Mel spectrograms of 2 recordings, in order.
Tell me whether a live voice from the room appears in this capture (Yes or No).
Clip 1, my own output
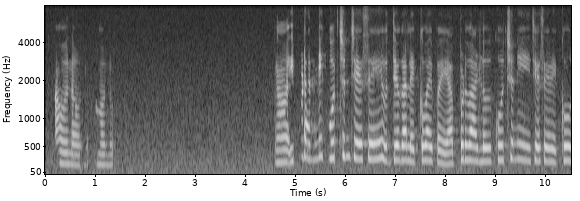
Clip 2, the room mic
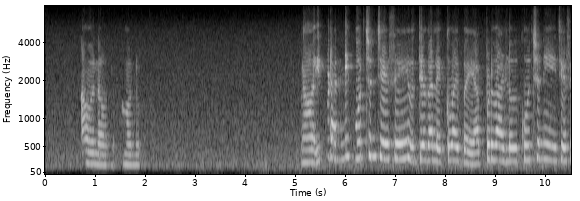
No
